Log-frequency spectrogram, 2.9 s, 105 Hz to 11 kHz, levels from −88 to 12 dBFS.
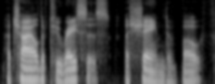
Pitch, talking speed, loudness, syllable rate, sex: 110 Hz, 165 wpm, -22 LUFS, 4.4 syllables/s, male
